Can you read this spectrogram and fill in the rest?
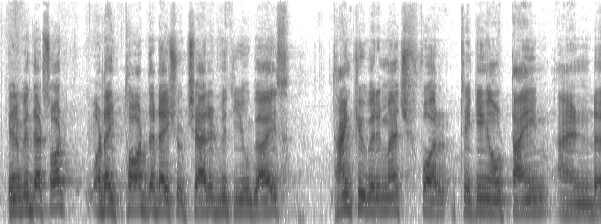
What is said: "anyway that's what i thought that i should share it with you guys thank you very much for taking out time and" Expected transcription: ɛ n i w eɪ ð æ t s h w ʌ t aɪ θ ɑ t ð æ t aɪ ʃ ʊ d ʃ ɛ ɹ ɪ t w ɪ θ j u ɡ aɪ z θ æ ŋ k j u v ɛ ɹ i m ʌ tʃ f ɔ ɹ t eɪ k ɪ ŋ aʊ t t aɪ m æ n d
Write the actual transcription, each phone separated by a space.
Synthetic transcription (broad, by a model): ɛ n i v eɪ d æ t s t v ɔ t aɪ t ɑ t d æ t aɪ ʃ ʊ d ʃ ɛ ɹ ɪ t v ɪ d j u ɡ aɪ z t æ ŋ k j u v ɛ ɹ i m ʌ tʃ f ɔ ɹ t eɪ k ɪ ŋ aʊ t t aɪ m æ n d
